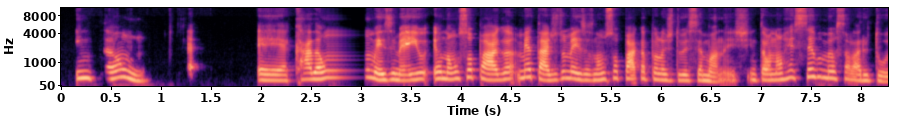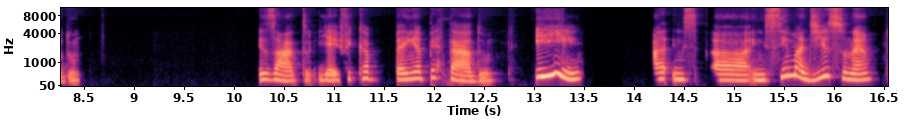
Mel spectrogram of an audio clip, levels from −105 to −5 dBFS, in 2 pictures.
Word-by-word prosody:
Então, 265 +1 +1 1.2
eh 200 -1 +2
eh, - - -1
a - - -7
cada 230 +4 +4
1 285 +2 -5 0.2
mês 215 -4 +4
e - - +2
meio, 215 +4 +5
eu 250 +1 +3
não 240 +1 +1
sou 300 +4 -1
paga 235 -3 +4
metade 275 -9 +3
do 265 - -4
mês, 240 -5 +1
eu 205 - -3
não 210 +2 -1
sou 265 +4 -3
paga 255 - +2
pelas 210 -4 -2
2 195 -1 -4
semanas, 190 -5 -3
então 210 0 -1
eu 205 - -2
não 220 - 0
recebo 290 +5 -2
o - - -4
meu 265 -1 0
salário 240 -6 -3
todo. 160 - -6 1.8
Exato. 210 -4 -1
E 205 0 -4
aí 200 - -1
fica 245 0 -7 0.2
bem 225 +2 +1
apertado. 90 - -2 0.4
E 325 - +7 0.7
a 235 +1 0
em 225 0 -1
c 220 - -11 0.2
hã, 200 -2 0
em 205 0 -2
cima 315 - +1
disso, 255 +6 -1
né, 220 +1 0
230 Hz, 165 wpm, -23 LUFS, 205-260 Hz, 1.8 s, E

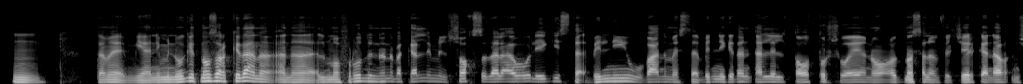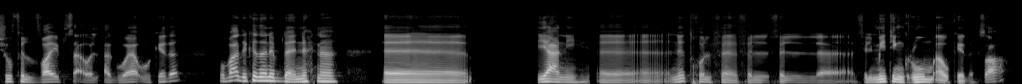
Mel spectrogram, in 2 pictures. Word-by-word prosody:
إمم، 105 -1 0 0.5
تمام، 105 -3 0
يعني 100 +1 +1
من 110 +1 +3
وجهِة 140 +5 +4
نظرك 155 0 +5
كده 160 +1 +5
أنا، 120 -6 0
أنا 105 -1 0
المفروض 110 +7 -2
إن 135 -1 -4
أنا 140 +1 -5
باكلم 135 +2 -5
الشخص 135 +3 -4
ده 130 +1 0
الأول، 130 +1 -2
ييجي 130 +3 -5
يستقبلني، 140 +1 -2
وبعد 120 -1 -1
ما 115 -1 -7
يستقبلني 120 +2 -5
كده 120 +2 -3
نقلِّل 120 0 -3
التوتر 115 +1 -3
شوية، 105 +2 -2
نقعد 105 0 -3
مثلًا 105 -1 -1
في 100 -1 -11
الشركة، 110 +3 0
نا 110 +1 +2
نشوف 135 +5 -3
الvibes 120 +2 0
أو - - -3
الأجواء - - -4
وكده. - - -5 0.4
وبعد 185 -2 +2
كده 175 +1 +7
نبدأ 150 -6 +5
إن 125 +3 +5
إحنا 135 -1 +3 0.5
آآ، 100 -2 +4 0.7
يعني 110 -4 +3
آآ، 95 -1 -6
ندخُل 120 -4 -3
ف 110 - -6
في 95 -1 -5
ال 95 -1 -9
في 105 - -7
ال 90 -2 -9
في - - -7
الmeeting 125 +3 +5
room 115 -1 +6
أو 95 -1 +4
كده، 90 - -3
صح؟ - - -2
115 Hz, 160 wpm, -23 LUFS, 105-130 Hz, 0.7 s, كده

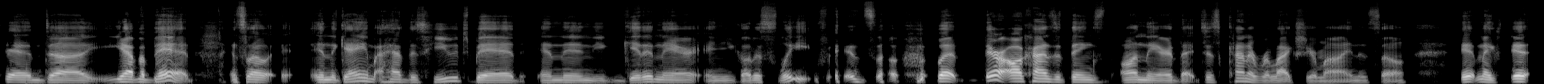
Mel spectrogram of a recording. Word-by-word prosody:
and 105 -3 0
uh, 100 -1 +3
you 120 +5 -1
have 120 -1 +6
a 120 - +3
bed. - - +3 0.4
And - - -5
so, 470 - +2
i - - -9 0.2
in 110 0 0
the 105 - -1
game, 130 - +1
I - - -4
have 115 -2 -3
this 105 -1 -6
huge 145 +7 -5
bed 100 -1 +1 0.2
and 95 +2 -4
then 95 -2 -3
you 90 0 -10
get 100 +7 -1
in 120 -2 +1
there 105 -1 -2
and 90 +1 -8
you 90 - -13
go 80 - -3
to 100 -1 -1
sleep. - - -3 0.3
And 120 -4 -3
so - - -2 0.6
But, 145 -1 +7 0.3
there 210 +3 +8
are - - +7
all 140 0 +8
kinds 135 -4 +4
of 110 - -5
things 110 -3 -1 0.2
on 110 0 +1
there 90 -2 0
that - - -6
just 110 -2 -8
kinda 145 -6 0
relax 85 -1 -3
your - - -6
mind, 65 +7 -6
and 85 - -13
so - - -8 0.6
it - - +6
makes 110 -5 0
it 405 +2 +9
105 Hz, 195 wpm, -23 LUFS, 95-120 Hz, 0.6 s, it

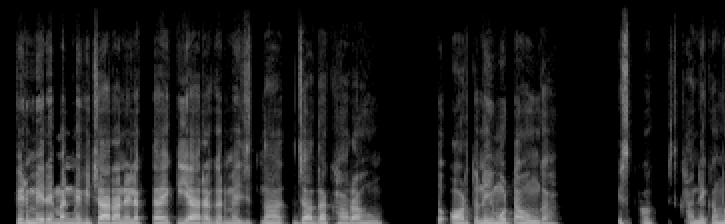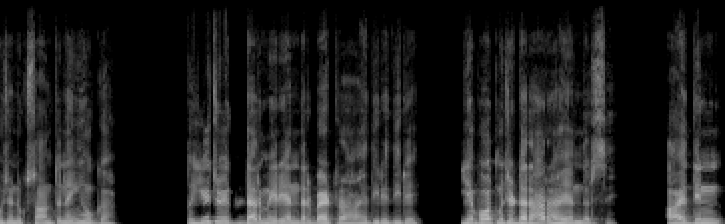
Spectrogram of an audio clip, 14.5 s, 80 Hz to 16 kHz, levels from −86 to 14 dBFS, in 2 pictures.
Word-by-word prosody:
फिर 250 +2 +2
मेरे 230 -2 +2
मन 225 0 +2
में 225 - 0
विचार 185 -1 +5
आने 190 +2 +4
लगता 190 +1 0
है 200 0 +4
कि, 195 +1 -2
"यार, 195 0 +5
अगर 190 +1 -1
मैं 195 -1 -3
जितना 165 +4 -3
ज़्यादा 145 +5 +1
खा 155 -2 -3
रहा 145 -1 +1
हूँ, 150 +7 -5 0.5
तो - - -7
और 180 +3 +3
तो 195 - -7
नहीं 190 +2 0
मोटा 225 -1 0
होऊँगा? 145 -10 -2 0.6
इसको 190 +4 -6 0.3
खाने 160 +3 -4
का 175 0 -6
मुझे 175 +1 -1
नुकसान 165 +1 -2
तो 190 - -5
नहीं 195 +9 -1
होगा?" 160 - -5 0.7
तो 250 - -7
ये 245 +8 0
जो 295 -1 -1
एक 275 -10 -2
डर 230 +5 +4
मेरे 200 -4 +1
अंदर 185 -1 0
बैठ 165 -1 +6
रहा 140 -1 -1
है 145 - -2
धीरे-धीरे, 145 +2 -4 0.4
ये 260 +5 0
बहुत 255 +1 +2
मुझे 255 +2 +2
डरा 190 +6 +4
रहा 285 - +1
है 155 -4 +3
अंदर 135 -2 -2
से। - - -11 0.5
आए 195 +4 +4
दिन 240 +5 0
185 Hz, 215 wpm, -23 LUFS, 160-215 Hz, 0.7 s, बैठ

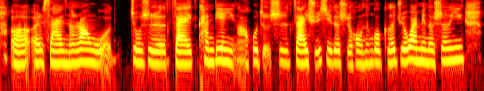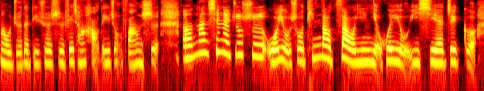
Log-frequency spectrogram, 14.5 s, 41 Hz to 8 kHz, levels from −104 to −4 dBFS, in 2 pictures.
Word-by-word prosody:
呃， 200 -1 0
耳 210 -1 -4
塞， 210 +1 +2
能 205 +1 -6
让 225 -1 +3
我 205 -1 -6 0.3
就 230 -4 -3
是 205 -2 -2
在 200 -1 +4
看 235 -3 -2
电 245 0 +1
影 210 - -10
啊， - - -6
或 230 +4 -4
者 220 - -7
是 215 -1 -1
在 210 -1 +4
学 205 -1 -1
习 230 -2 0
的 215 0 -3
时 195 -2 -4
候， 205 +1 -6
能 205 +1 -12
够 220 -1 -3
隔 215 +1 -5
绝 230 +1 -2
外 260 0 +5
面 235 -2 -4
的 220 - -4
声 240 +3 -2
音， 260 +1 -4 0.3
那 220 -2 -2
我 195 - -5
觉 185 0 -8
得 210 - -5
的 200 0 -12
确 215 +1 -5
是 210 +1 -2
非 230 +3 0
常 215 -1 -2
好 220 - -3
的 - - -13
一 210 - -5
种 225 +1 -6
方 195 +2 -3
式。 470 - +2 0.4
呃， 280 +1 +3
那 375 +4 +3
现 400 +2 +3
在 370 -3 +2
就 335 +1 -2
是 315 -3 -1
我 225 +1 +2
有 235 -4 0
时 240 - -1
候 - - +2
听 280 +6 -6
到 285 -3 +6
噪 260 -1 +7
音， 225 +1 -4
也 215 - +1
会 240 0 +1
有 225 - -3
一 220 - -7
些 220 0 +5
这 225 +3 +1
个 215 - -5
220 Hz, 275 characters per minute, -24 LUFS, 210-240 Hz, 0.4 s, 噪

